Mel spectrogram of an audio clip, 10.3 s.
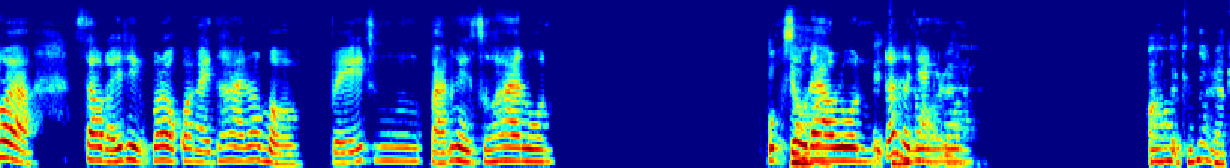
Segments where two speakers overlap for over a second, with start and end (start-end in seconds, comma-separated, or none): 6.5-8.1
